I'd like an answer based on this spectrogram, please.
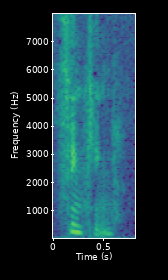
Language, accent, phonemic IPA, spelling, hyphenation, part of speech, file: English, US, /ˈθɪŋkɪŋ/, thinking, think‧ing, noun / verb, En-us-thinking.ogg
- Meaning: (noun) 1. The action or process of using one's mind to consider or reason about something 2. A thought; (verb) present participle and gerund of think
